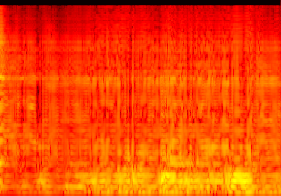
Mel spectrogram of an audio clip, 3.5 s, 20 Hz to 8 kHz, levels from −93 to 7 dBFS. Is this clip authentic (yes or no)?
no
